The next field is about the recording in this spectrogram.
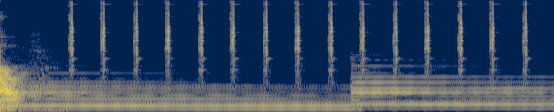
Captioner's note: ticking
